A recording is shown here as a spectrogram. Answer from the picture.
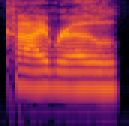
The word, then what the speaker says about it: Cairo: You'll notice back to the Egypt, we have Cairo, it's pronounced Cairo, we have Karnak, we have Thebes.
